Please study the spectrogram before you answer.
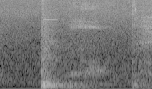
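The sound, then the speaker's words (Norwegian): A chair is lifted and set down with a sharp wooden thud that rumbles briefly, followed about a second later by a softer knock as it settles. No one speaks. “du kan hjelpe meg med å ta opp den stolen der.”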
